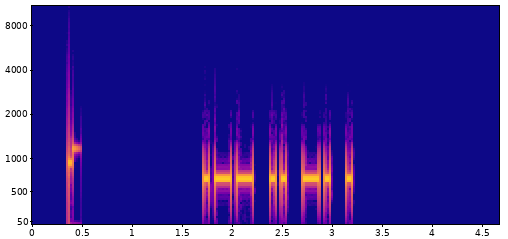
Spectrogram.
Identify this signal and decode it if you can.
Morse code, heard as a keyed tone, about 23 wpm, 700 Hz. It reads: WINE
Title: Four Letter Words - 22wpm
